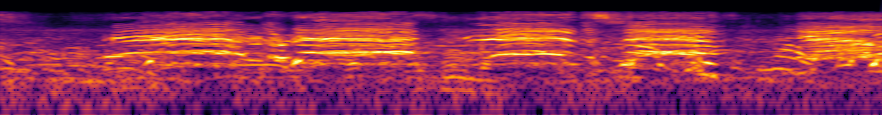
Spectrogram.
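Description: Young girl cheerleaders shouting a cheer together in about four loud, high-pitched chanted phrases with short breaks between them.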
